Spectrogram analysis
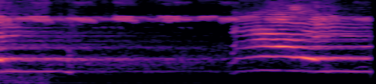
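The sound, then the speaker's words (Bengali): A cat meows twice: two long, harmonic cries, the second louder than the first, with no talk. “তারপর বিড়ালটা কোত্থেকে জানি দুবার ম্যাও ম্যাও করে উঠল।”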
